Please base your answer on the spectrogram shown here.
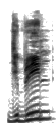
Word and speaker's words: জিবরীল: উচ্চারণ করেন তার নাম জিবরীল জিব্রাইল জিব্রাইল জিব্রাইল জিবরীল এই পাঁচ ভাবে তার নাম উচ্চারণ করা হয় আর এটা বিভিন্ন কিরাতের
